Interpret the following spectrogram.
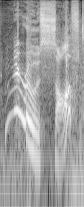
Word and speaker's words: NeuroSoft: team NRS or neurosoft which is spelled in ew r o soft so not neuro like as a Neuroscience but it kind of comes off like neurosoft you know so I don't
